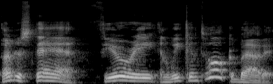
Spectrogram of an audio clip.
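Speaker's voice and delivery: voice cracking and breaking with emotion. Speaker talking about a boxer, emotional, voice cracking. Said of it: "My voice is cracking here".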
